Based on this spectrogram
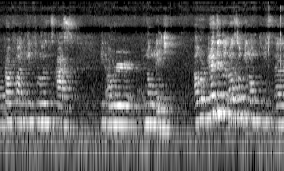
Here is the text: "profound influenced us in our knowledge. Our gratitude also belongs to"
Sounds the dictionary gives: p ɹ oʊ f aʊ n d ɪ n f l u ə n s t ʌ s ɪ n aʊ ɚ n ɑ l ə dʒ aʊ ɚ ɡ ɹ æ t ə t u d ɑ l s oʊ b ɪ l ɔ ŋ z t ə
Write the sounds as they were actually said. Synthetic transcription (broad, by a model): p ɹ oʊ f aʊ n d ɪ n f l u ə n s ʌ s ɪ n aʊ ɚ n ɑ l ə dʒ aʊ ɚ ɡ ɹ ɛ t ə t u ɑ l s oʊ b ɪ l ɔ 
